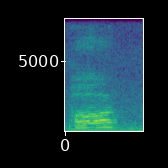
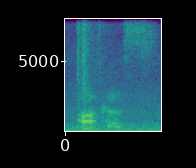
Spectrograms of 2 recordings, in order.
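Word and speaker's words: Pachus: Am I saying that? I'm saying his name wrong. Oh my God. Let's see. Pachas. There we go. That's way easier to say than what I was trying to say.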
